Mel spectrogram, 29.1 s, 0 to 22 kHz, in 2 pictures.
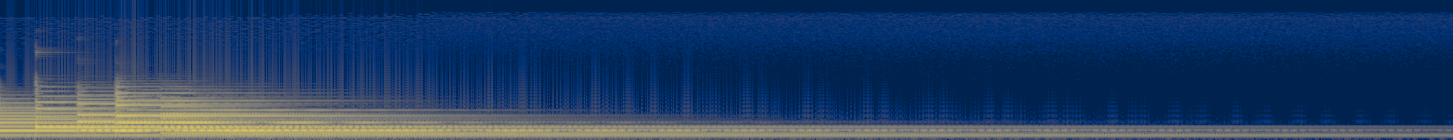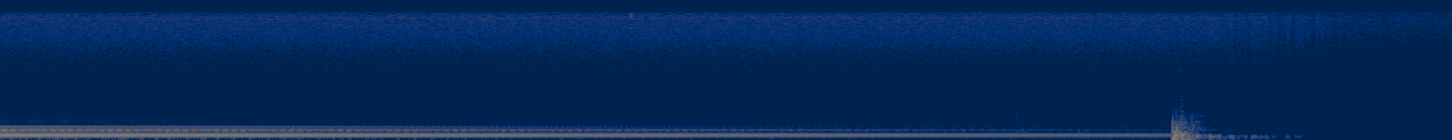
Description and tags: rhodes mystery bed 8
Arpeggio chord played on a 1977 Rhodes MK1 recorded direct into Focusrite interface. Has a bit of a 1970's mystery vibe to it.
chord, electric-piano, electroacoustic, keyboard, mysterious, rhodes, suspenseful, vintage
